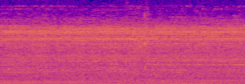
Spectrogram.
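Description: Steady background hiss with a faint low hum: room noise with no distinct event.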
